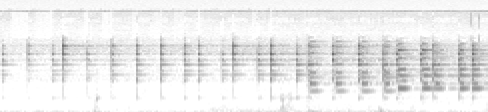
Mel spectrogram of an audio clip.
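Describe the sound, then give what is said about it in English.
A bright, bouncy ringtone melody with a calypso feel plays from a phone, quick repeated plucked notes in a steady rhythm that grow busier and louder toward the end, with no talking. “It's got a little calypso to it.”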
